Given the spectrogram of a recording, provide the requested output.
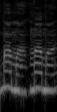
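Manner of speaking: high, drawn-out toddler imitation; baby calling mama. Baby in dad's arms keeps asking for mother, high baby voice. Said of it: "she's just saying".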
